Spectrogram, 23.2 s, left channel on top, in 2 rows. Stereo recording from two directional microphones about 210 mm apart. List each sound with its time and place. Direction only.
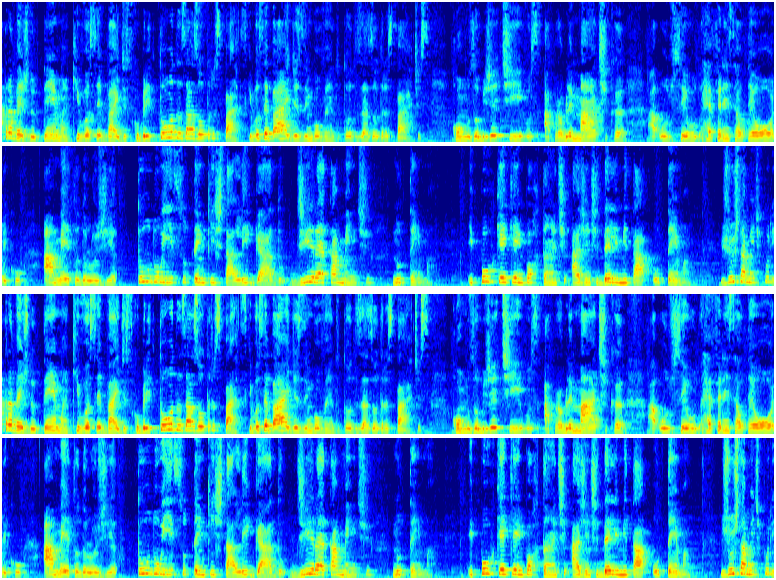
0.1 s a woman's voice: 20° right (ahead or behind)
10.6 s a woman's voice: 5° right (ahead or behind)
12.2 s a woman's voice: 20° right (ahead or behind)
13.8 s a woman's voice: 20° right (ahead or behind)
22.4 s speech: 25° right (ahead or behind)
